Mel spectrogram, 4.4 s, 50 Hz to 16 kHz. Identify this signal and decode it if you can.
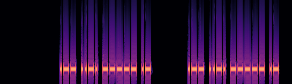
Morse code, heard as a keyed tone, about 46 wpm, 700 Hz. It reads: WF0A WF0A
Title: USA Call Signs - 4 Characters - Repeated 2x - 45wpm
